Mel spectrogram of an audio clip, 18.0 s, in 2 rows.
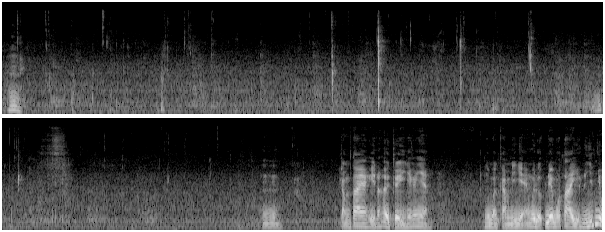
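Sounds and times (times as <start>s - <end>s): faint low hum: 0.0s - 18.0s
person chewing: 0.2s - 3.0s, 4.4s - 8.1s, 8.8s - 12.7s
wet lip smacks: 0.2s - 3.0s, 4.9s - 8.0s, 9.1s - 10.1s.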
